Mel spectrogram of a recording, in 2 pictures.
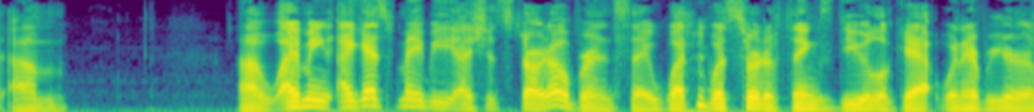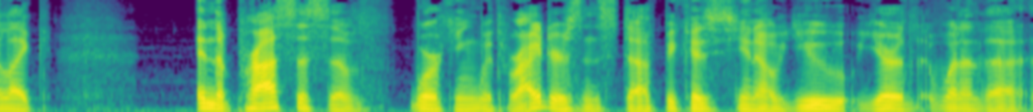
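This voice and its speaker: A man's voice: lowish voice, smooth, no room sound, clean studio sound. A man hosting a casual interview, talking in a thoughtful, hesitant and rambling way. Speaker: podcast host interviewer.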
